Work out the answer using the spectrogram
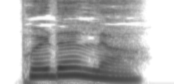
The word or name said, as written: ಪಡಲ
